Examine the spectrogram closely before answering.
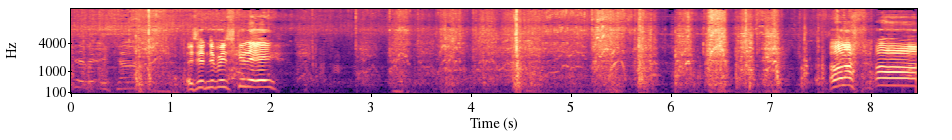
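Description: Twigs and dry leaves crackle under small tyres.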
